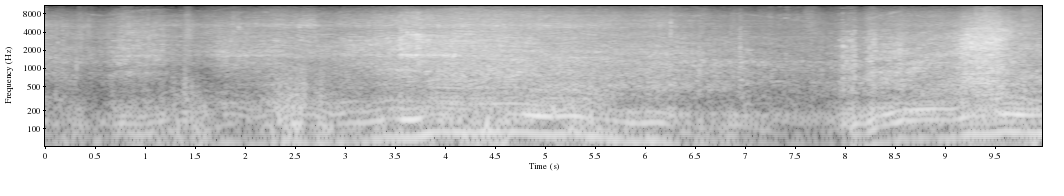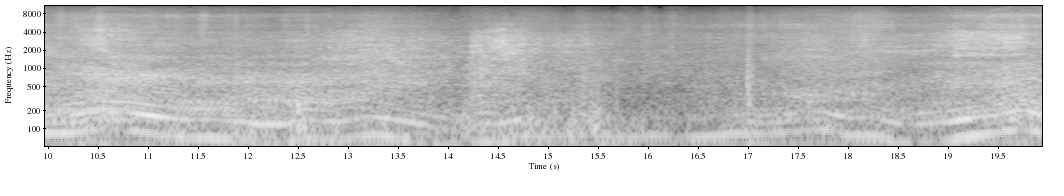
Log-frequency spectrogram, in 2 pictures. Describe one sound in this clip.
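A truck engine roars and revs hard up close, outdoors.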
